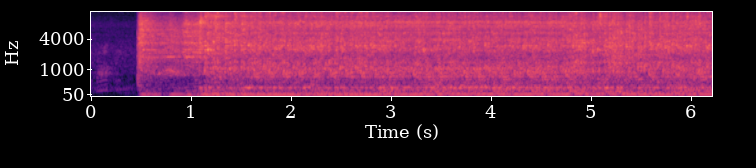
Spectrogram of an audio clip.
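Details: Turbo 5.3 LS V8-swapped Mustang, naturally aspirated startup after correcting reversed injector harness wiring: brief crank, then a strong, steady, even run with no misses or knocks.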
